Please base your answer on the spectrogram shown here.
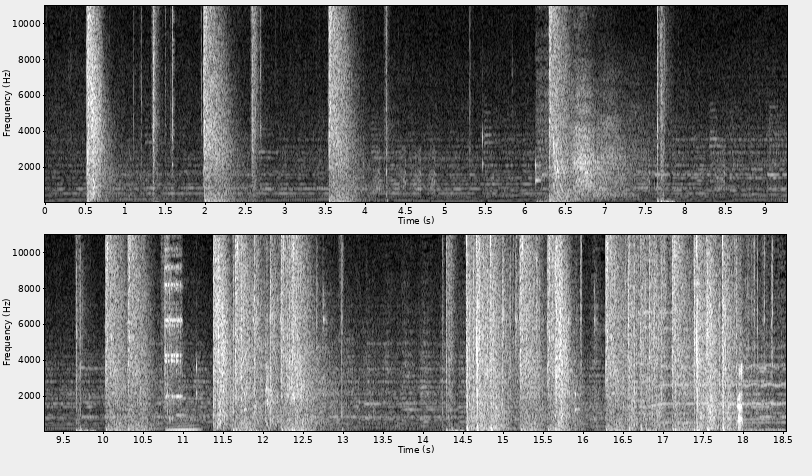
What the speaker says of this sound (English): They're still shooting us.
